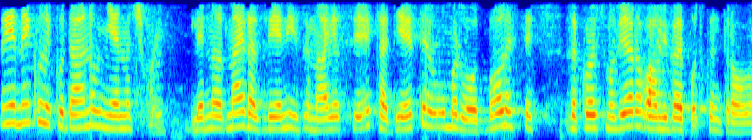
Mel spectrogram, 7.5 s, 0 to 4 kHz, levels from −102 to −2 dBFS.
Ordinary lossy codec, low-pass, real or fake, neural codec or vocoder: MP3, 32 kbps; 3.6 kHz; fake; codec, 24 kHz, 0.9 kbps, WavTokenizer, medium speech release version 1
